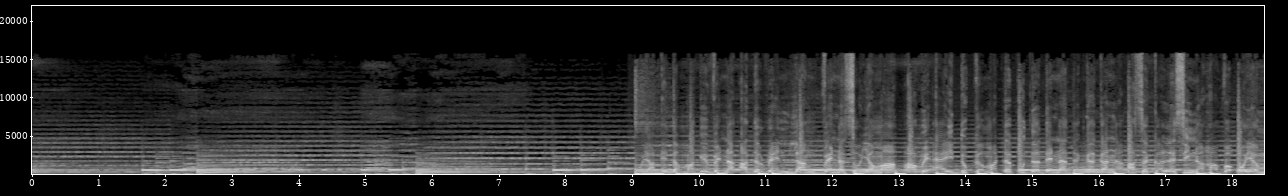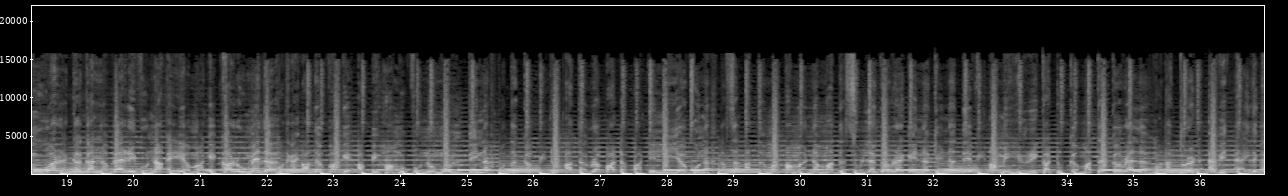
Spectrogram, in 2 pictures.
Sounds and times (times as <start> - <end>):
Exciting music: 0.0 - 36.9.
